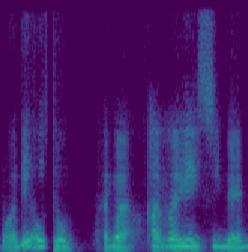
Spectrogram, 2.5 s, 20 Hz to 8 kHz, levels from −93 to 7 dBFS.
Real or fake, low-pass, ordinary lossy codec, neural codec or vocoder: fake; none; none; codec, 16 kHz, 0.5 kbps, FreqCodec, smaller model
